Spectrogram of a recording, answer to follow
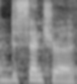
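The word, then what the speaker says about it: Dicenta: laughing again I'm sorry it's very Italian sounding uh decentra it's essential fun fact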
